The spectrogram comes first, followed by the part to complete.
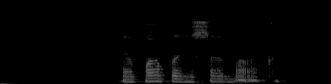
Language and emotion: Russian, sad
